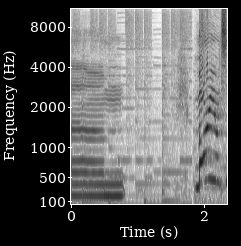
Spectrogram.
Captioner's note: gasp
